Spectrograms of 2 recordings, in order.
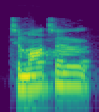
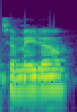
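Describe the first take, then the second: First: It is said in a non-American accent. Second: It is said in an American accent. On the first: This is the unfamiliar way others say it. "just kind of sounds weird to me because I'm not used to it" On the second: This is the speaker's own usual way of saying it. "I would also pronounce it tomato"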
